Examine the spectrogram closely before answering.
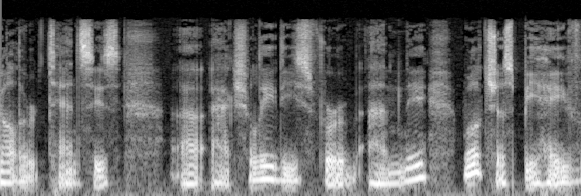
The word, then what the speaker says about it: amène: this little change, and it's only the accent here, accent grave, on the top of this okay? And then it will change, of course, the pronunciation, because you will have this sound open. Amen.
